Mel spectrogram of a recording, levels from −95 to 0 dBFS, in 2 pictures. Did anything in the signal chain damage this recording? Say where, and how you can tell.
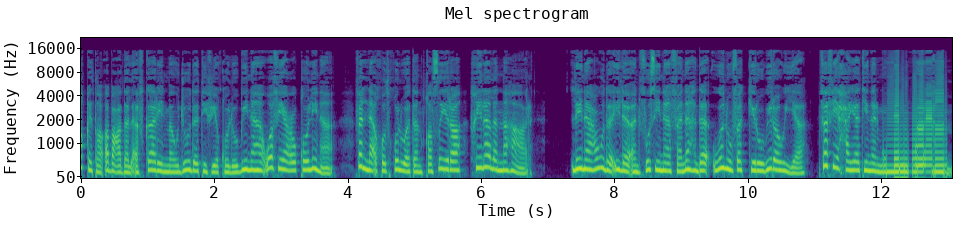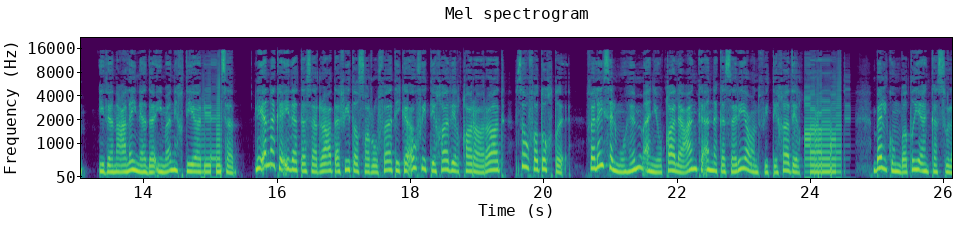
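Yes: robotic sound from repeated short buffers at 12.03–13.00 s, 14.87–15.19 s and 23.93–24.69 s. In each stretch the speech collapses into a rigid, metallic buzz pinned at 188 Hz that only loosely follows the words, and essentially all of it sounds like repetition rather than new audio. The likely cause is at the driver or buffer stage: audio arrived too late, so a block of about 5.3 ms was replayed over and over, stamping that fixed pitch on the sound.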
